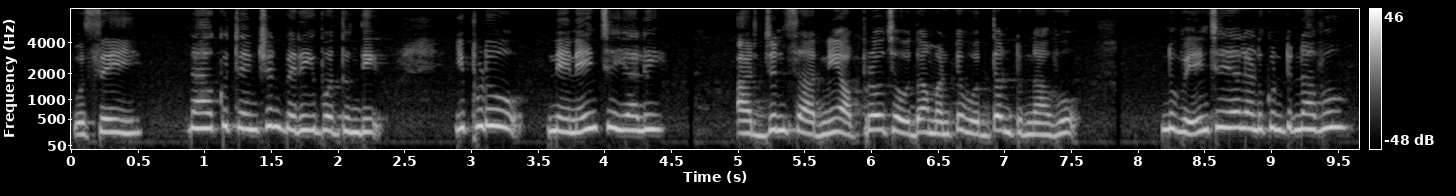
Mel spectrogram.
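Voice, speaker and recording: A woman's voice: fairly high pitch, moderate pace, pauses often, mellow, voice pushed up, close to an everyday voice. A woman voicing a young woman, an anxious friend who keeps pressing with worried questions in a storybook tale.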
